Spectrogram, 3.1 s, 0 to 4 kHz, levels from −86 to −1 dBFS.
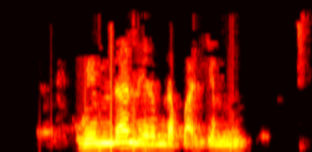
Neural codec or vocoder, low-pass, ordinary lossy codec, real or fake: none; 3.6 kHz; MP3, 16 kbps; real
